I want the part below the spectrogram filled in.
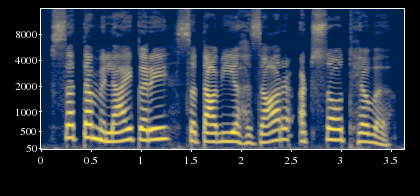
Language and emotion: Sindhi, neutral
